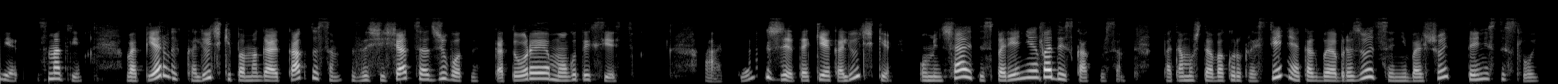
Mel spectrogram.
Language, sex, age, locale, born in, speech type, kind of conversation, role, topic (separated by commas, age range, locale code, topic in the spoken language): Russian, female, 40-44, ru-RU, Russia, read, expert-assistant, expert, Зачем кактусам нужны колючки?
